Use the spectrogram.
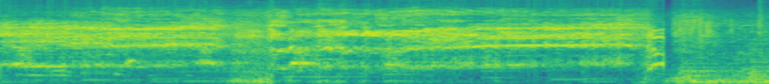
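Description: Wild boar grunting and squealing at close range, rough continuous nasal snorts and harsh cries filling the space, loud, with a few people's voices faintly behind.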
